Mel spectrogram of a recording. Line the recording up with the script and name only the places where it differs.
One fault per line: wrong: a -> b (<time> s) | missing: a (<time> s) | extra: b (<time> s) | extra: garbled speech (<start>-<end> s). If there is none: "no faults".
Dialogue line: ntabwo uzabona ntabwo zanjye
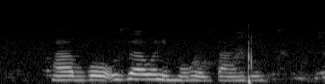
wrong: ntabwo -> impuhwe (1.7 s)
